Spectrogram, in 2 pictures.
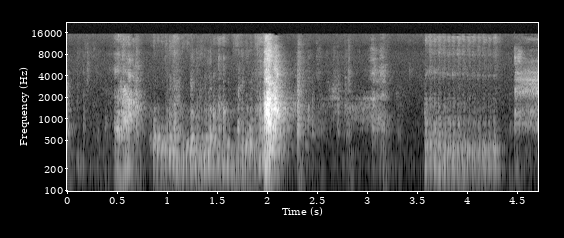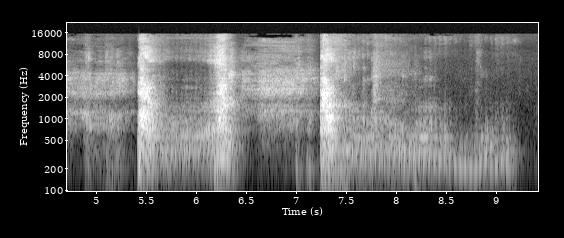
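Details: Dog defending his food when someone reaches for it, rumbling low growls building into a few sudden loud barks, bursts separated by brief silences.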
